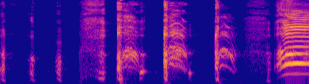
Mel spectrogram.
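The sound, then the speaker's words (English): A rapid series of harsh coughs and throat-clearing bursts, loud and uneven, the short explosive hacks coming in quick succession with no talk between them. “even though you coughed your way to the end”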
